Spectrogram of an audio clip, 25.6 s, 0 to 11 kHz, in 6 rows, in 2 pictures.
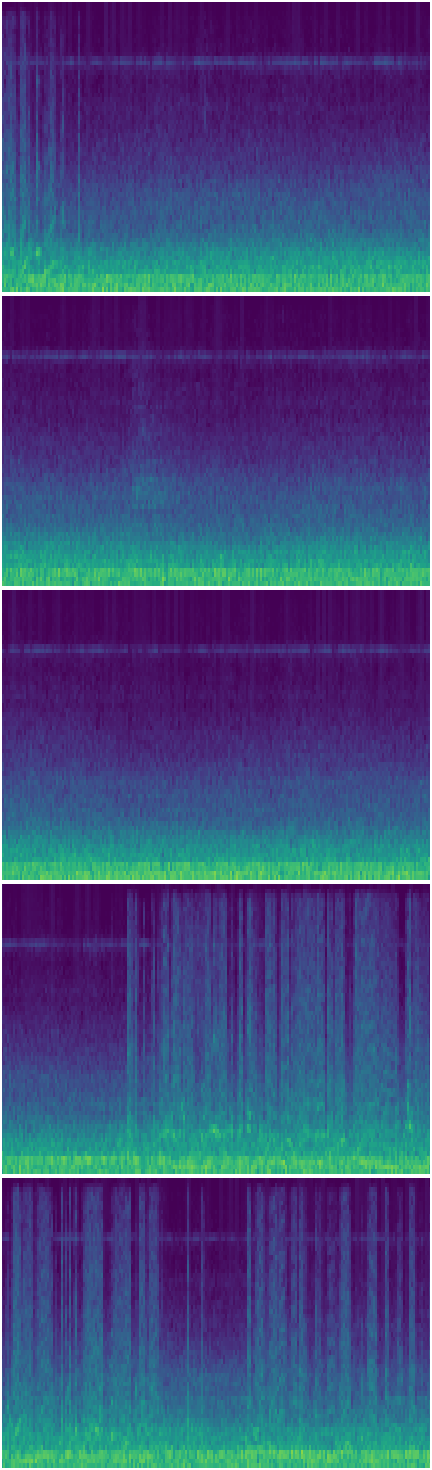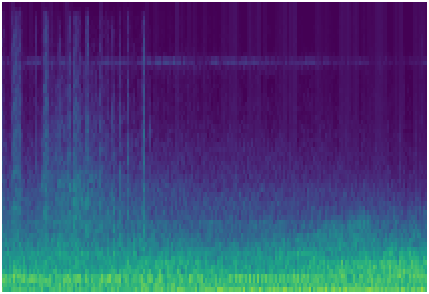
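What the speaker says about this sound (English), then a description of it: "American 1897 coming in from Charlotte, another A321 on final" An American Airlines Airbus A321 airliner on final approach to Raleigh-Durham International Airport, a steady sustained engine roar with a whining tone that grows slightly louder over time, with people talking faintly underneath.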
